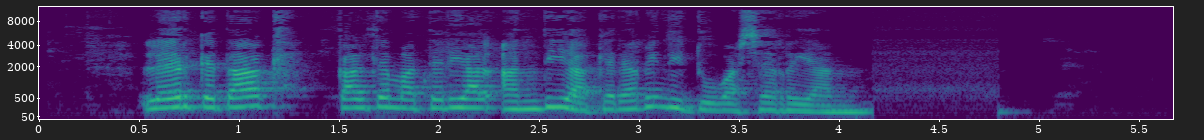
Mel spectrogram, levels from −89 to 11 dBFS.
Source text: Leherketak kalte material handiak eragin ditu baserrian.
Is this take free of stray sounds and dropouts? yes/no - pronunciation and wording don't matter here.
yes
